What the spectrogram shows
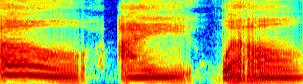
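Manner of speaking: put-on shy, awkward voice. Describing how Makoto seems on the outside: shy awkward Makoto voice. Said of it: "shy, awkward".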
